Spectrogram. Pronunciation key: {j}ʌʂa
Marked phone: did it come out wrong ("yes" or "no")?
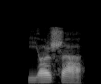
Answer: no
